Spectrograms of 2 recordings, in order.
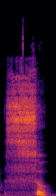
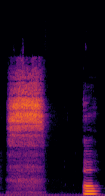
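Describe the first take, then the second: First: The two sounds are blended into one syllable. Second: The two sounds are said separately with a break. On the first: "les deux sons qui sont associés, collés, fusionnés" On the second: "on passe du S, O"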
